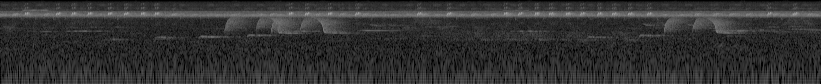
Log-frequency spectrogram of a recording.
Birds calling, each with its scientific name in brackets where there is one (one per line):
Gray Antbird (Cercomacra cinerascens)
Black-faced Antthrush (Formicarius analis)
Black-capped Becard (Pachyramphus marginatus)
Dusky-capped Greenlet (Pachysylvia hypoxantha)
Thrush-like Wren (Campylorhynchus turdinus)
Screaming Piha (Lipaugus vociferans)
Bright-rumped Attila (Attila spadiceus)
